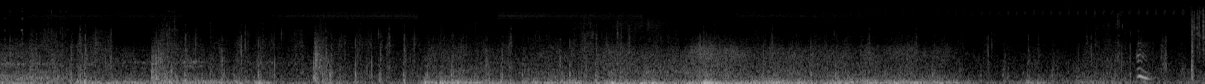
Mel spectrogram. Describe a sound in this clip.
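Lava rumbles and bubbles with a low, steady roar.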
